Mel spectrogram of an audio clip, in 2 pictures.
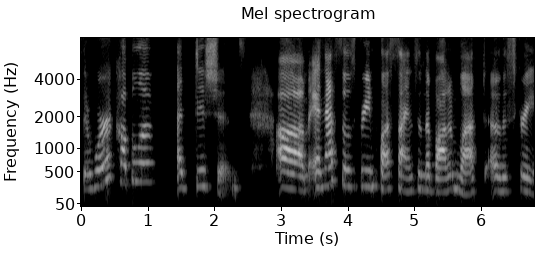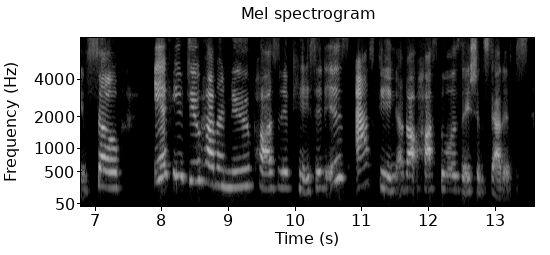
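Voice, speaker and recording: Over poor audio, a presenter with a somewhat high voice runs her weekly healthcare training webinar. She goes through the slides one step at a time, keeping it conversational and illustrating points with examples.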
